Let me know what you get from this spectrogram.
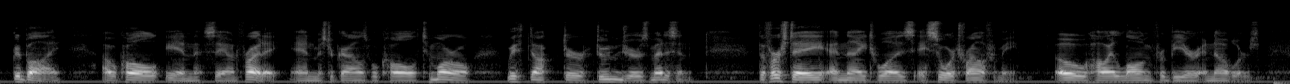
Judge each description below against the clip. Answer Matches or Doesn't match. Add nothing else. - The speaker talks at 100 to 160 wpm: Doesn't match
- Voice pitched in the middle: Doesn't match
